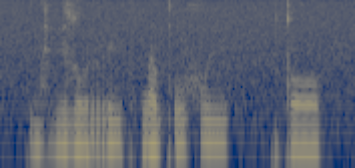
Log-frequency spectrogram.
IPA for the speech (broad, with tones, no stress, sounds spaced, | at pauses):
dʱ i˧ z u˧ r i˥ pʰ w æ˧ kʷʼ ɯ˥ xʷ i˥ | t o˧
